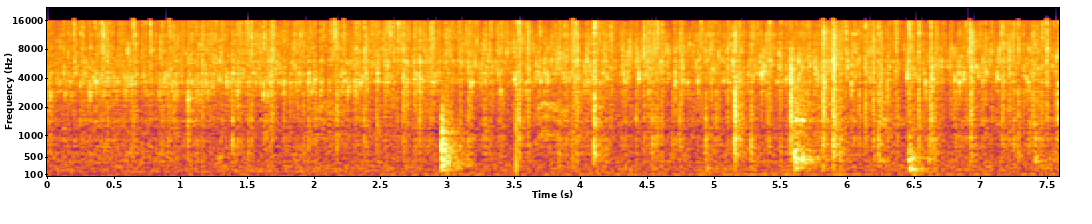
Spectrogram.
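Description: Ghee sizzling as it melts in a hot kadai: a steady hiss with fine crackling and a few louder pops.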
